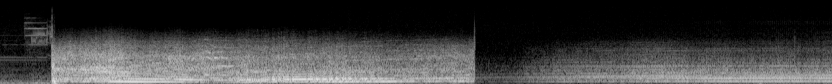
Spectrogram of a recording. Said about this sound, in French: Et il met la voiture en marche.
